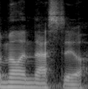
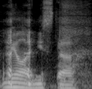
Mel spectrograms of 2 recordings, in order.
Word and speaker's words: Milanista: And Matteo, he is a Milanesto. Milanesti? No, Milanesto? How do you no, say it? Milanista. Milanista.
